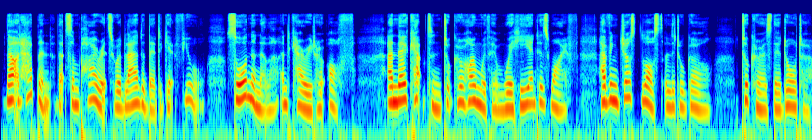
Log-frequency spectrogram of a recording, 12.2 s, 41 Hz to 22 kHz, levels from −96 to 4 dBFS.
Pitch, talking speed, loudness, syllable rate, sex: 200 Hz, 210 wpm, -21 LUFS, 5.5 syllables/s, female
